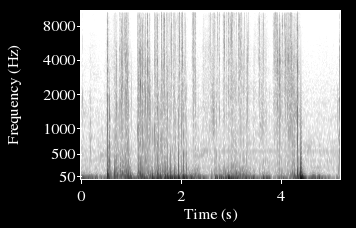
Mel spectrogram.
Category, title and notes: Sound effects > Other
Flipping through a book
Flipping through pages of a book fast.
